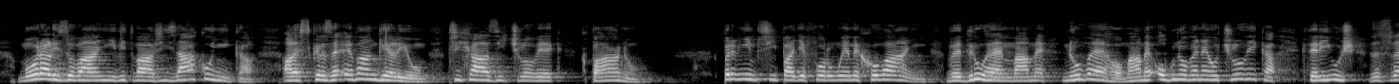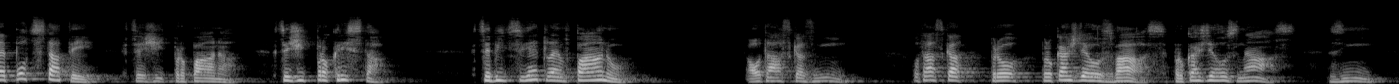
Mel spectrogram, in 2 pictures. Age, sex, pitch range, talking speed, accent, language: 30-49, male, 145-200 Hz, 115 wpm, native, Czech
